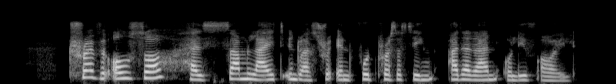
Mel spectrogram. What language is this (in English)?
English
